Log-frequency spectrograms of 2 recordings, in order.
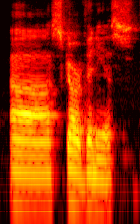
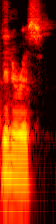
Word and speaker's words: Scarvinius: Scarvinius. I've been saying it wrong, actually. It's Vinius, not Vinerus.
